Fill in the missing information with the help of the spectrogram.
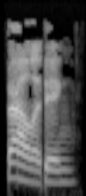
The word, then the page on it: balloting: British English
